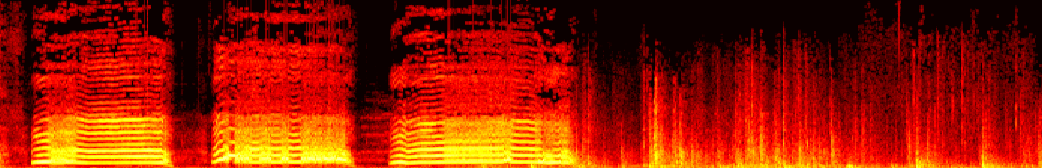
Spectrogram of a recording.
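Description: Shrill, sustained screams in three long bursts with brief gaps, loud, like children yelling at each other, followed by a few seconds of softer rustling and scattered background noise.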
